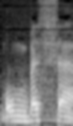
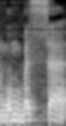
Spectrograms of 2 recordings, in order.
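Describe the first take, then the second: First: The consonant before the last vowel is th. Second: The consonant before the last vowel is s. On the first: The speaker calls it right. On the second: The speaker calls it wrong.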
